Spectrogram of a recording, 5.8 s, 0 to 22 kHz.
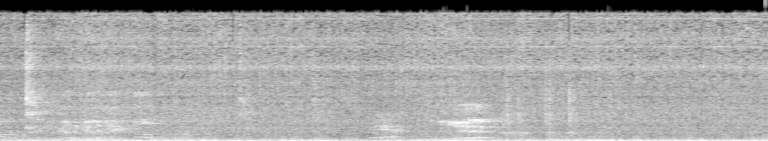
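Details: Nissan 240SX turbo project car just revived after timing work, not revved since turbo misbehaves: steady low idle with even beat, no misfire stumbles or ticking, holding speed; healthy quiet idle.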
